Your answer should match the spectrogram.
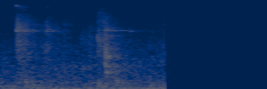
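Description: A cordless stick vacuum cleaner running on a wood floor, a steady hum with a thin high whine and a couple of knocks, cutting off abruptly about a second in.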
